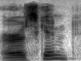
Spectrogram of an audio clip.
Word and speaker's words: Erskine: Am I saying it right when I say Erskine, or is it Erskine? Yes. No, it's Erskine.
